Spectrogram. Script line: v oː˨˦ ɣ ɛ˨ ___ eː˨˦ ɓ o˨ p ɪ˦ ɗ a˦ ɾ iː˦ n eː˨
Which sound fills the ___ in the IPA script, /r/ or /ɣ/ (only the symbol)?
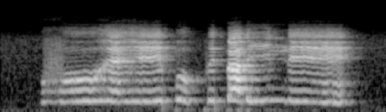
ɣ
